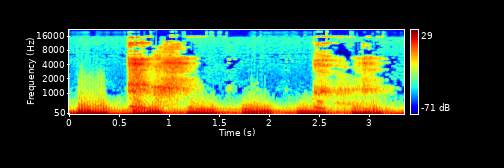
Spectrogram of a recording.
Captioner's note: exhales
